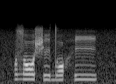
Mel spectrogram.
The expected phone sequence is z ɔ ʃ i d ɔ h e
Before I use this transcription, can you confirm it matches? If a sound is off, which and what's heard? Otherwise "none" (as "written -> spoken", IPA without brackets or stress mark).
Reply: e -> i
